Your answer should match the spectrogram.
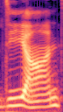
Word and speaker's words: Dion: All right, the other suggestion I have is Dion, D-I-O-N, because it's kind of like Finn, although it has two syllables.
